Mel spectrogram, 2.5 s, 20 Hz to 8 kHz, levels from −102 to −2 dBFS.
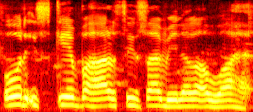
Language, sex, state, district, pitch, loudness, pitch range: Hindi, male, Uttar Pradesh, Saharanpur, 190 Hz, -13 LUFS, 175-205 Hz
